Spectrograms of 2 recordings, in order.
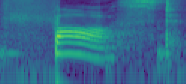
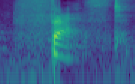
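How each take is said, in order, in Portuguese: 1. Sotaque britânico, com o A aberto e longo. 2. Sotaque americano, com o A curto, como em cat. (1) "Em britânico, também a gente encontra esse som comprido" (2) "em americano, fica"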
